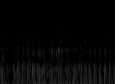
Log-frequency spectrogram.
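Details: Pet house cat purring softly, a faint continuous low throb of closely spaced pulses under a hiss of background noise.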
